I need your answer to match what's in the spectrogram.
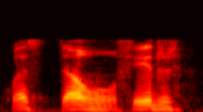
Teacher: بارك الله فيك، قراءتك طيبة وأدائك متميز، لكن انتبه إلى قوله تعالى واستغفر، يعني لا تقلق الغين، واستغفر، الغين تفخم بتفخيم درجة الثانية، واستغفر هكذا.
